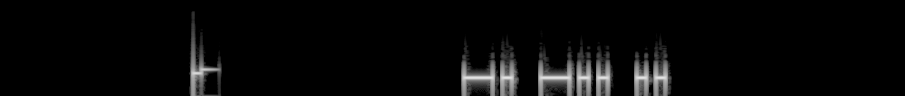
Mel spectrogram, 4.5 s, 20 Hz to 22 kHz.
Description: Morse code, heard as a keyed tone, about 25 wpm, 700 Hz. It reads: NDI
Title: Top Three Letter Combinations in Words 25wpm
